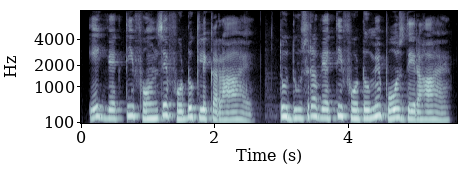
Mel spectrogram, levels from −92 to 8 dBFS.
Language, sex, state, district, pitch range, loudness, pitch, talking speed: Hindi, male, Uttar Pradesh, Lalitpur, 155-205 Hz, -14 LUFS, 170 Hz, 190 wpm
